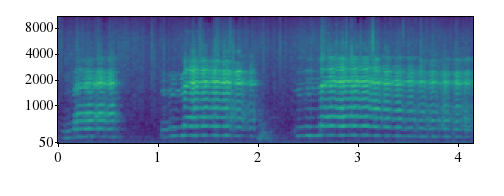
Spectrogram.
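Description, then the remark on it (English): A milk goat bleats three times in a row, a short call followed by two longer, wavering, nasal cries with a buzzy, harmonic tone, loud and alone with no talking, from a 1940 WILL radio broadcast on milk goats presented by the University of Illinois College of Agriculture. “Just to give you a taste of that, here's a clip from a 1940 WILL broadcast on milk goats.”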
